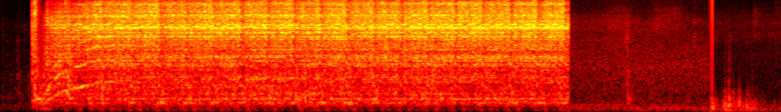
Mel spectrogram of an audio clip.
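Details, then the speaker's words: Kohler Courage engine on a Husqvarna riding mower, no-start: starter spins the engine steadily for about four seconds and it never catches. "so here's what we got a no start colar courage turns over just fine"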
